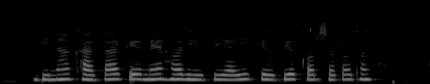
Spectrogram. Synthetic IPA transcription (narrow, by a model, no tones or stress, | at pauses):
bɪnakʰaːt̪akemɛ̃ɦəɾjuːpiaːikeʊpjoːɡ̚kəɾsəkət̪ɦõ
